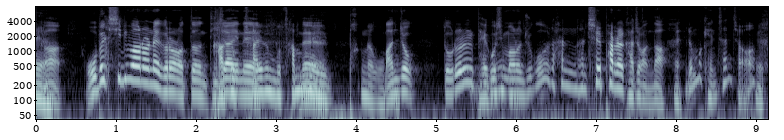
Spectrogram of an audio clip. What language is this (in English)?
Korean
